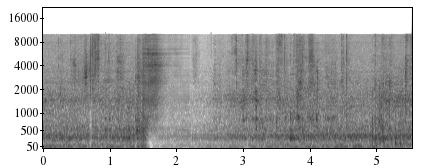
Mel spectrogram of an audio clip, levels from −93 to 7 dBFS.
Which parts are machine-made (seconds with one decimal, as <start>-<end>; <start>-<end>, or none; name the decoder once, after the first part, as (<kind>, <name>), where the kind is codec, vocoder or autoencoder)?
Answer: 1.5-2.2 (vocoder, WaveNeXt)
